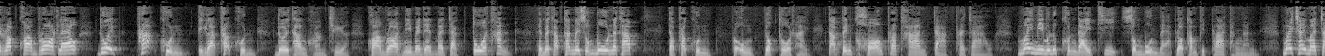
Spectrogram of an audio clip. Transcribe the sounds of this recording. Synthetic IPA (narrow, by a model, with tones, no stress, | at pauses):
a˥˩jɾa˦˥p̚kʰwaː˧mɾɔː˥˩t̪̚lɛː˦˥w | du˥˩əj | pʰɾa˦˥kʰu˧nʔiː˨˩k̚lɛ˦˥pʰɾa˦˥kʰu˧n | doː˧jt̪ʰaː˧ŋkʰwaː˧mt͡ɕʰɯ˥˩ɐ | kʰwaː˧mɾɔː˥˩t̪̚niː˦˥ma˥˩jda˥˩jmaː˧t͡ɕaː˨˩k̚t̪u˧ɐt̪ʰa˥˩n | he˨˩˦nma˦˥jkʰa˦˥t̪ʰa˥˩nma˥˩jso˩˦mbuː˧nːa˦˥kʰɾa˦˥p̚ | t̪ɛː˨˩pʰɾa˦˥kʰu˧n | pʰɾa˦˥ʔo˧ŋjo˦˥k̚t̪ʰoː˥˩t̪̚ha˥˩j | t̪ɛː˨˩pe˧nkʰɔː˩˦ŋpɾa˧t̪ʰaː˧nt͡ɕaː˨˩k̚pʰɾa˦˥t͡ɕa̰ː˥˩w | ma˥˩jmiː˧ma˧nu˦˥t̪̚kʰo˧nda˧jt̪ʰiː˥˩so˩˦mbuː˧nbɛ̰ː˨˩p̚ɾa˧wt̪ʰa˧mpʰi˨˩t̪̚pʰlaː˥˩t̪ʰːaː˧ŋna˦˥n | ma˥˩jt͡ɕʰa˥˩jmaː˧t͡ɕaː˨˩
